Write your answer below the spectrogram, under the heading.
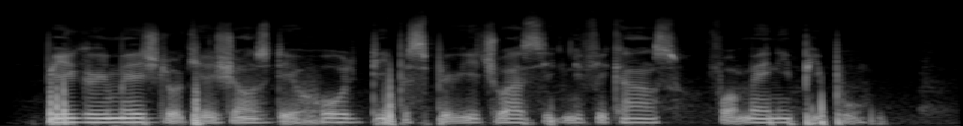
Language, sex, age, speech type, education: Nigerian Pidgin, male, 30-45, read, primary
